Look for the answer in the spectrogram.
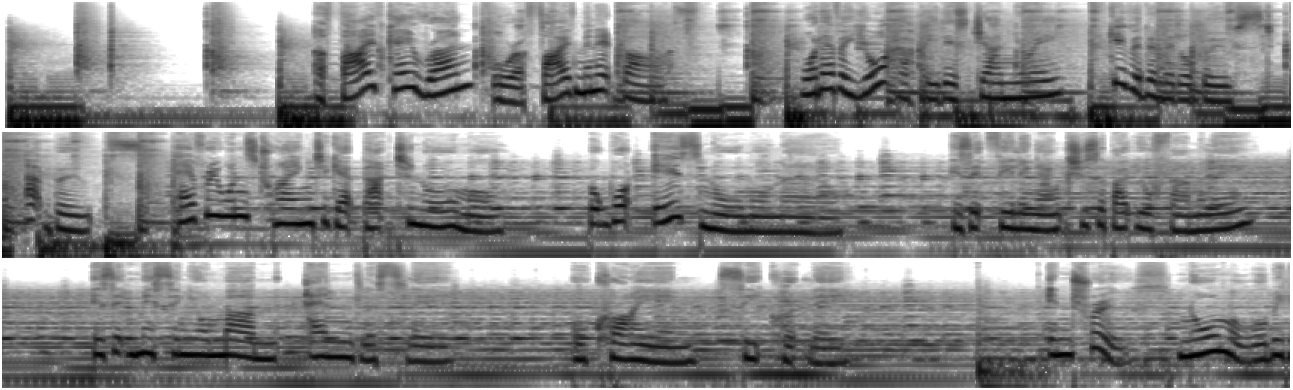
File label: english british commercial; professional English speaking voiceover actor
